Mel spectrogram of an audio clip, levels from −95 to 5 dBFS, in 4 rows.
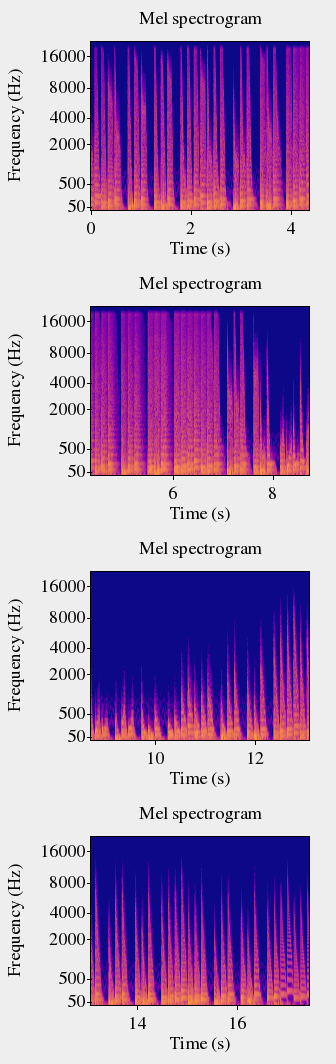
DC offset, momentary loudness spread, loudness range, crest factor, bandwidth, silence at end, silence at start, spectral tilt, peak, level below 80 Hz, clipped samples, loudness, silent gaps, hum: under 0.1%; 4 LU; 2 LU; 16 dB; over 20 kHz; 0 s; 0 s; -5.5 dB/octave; -14 dBFS; -32 dBFS; under 0.1%; -30 LUFS; none; none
